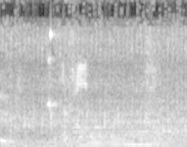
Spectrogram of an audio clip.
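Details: A low, sustained moo from agitated masked cattle coming down off a truck. The pitch wavers and dips through the call, and a brief high squeak and some noise sound in the background.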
